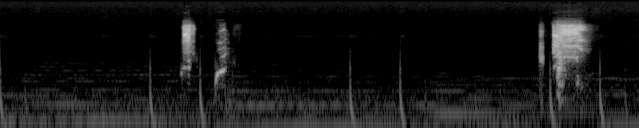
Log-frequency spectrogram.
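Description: A person sneezes twice, sharp quick bursts rising out of a quiet room, with faint clicks and low background hum between them.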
